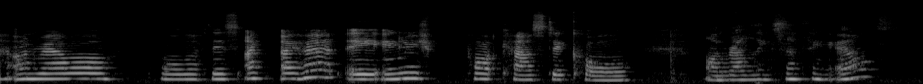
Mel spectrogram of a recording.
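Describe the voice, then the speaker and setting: A woman with a Danish accent speaks very slowly at a high pitch. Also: fairly even intonation. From Denmark. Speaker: knitting vlogger. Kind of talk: casual vlog talk. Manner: halting, many fillers.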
